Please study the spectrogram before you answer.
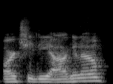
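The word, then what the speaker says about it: Arcidiacono: My last name is pronounced Archie Diagono.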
